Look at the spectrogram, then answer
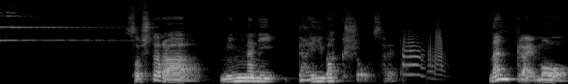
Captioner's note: laughs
